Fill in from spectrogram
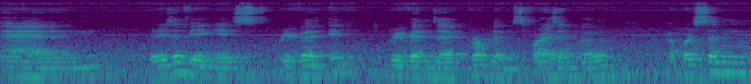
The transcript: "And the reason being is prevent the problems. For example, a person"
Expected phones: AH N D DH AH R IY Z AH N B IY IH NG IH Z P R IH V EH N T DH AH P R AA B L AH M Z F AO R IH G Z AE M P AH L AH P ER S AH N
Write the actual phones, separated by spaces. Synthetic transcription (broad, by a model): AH N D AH R IY Z AH N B IY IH NG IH S P R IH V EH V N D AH P R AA B L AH M S F AO R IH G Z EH M P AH L AH P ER S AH N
